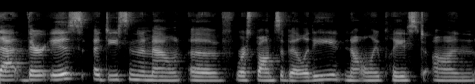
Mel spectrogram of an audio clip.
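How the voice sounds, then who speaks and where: Against a quiet background, a woman speaks fairly slowly at a medium pitch with fairly even intonation, in a normal speaking voice. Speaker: science educator. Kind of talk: webinar presentation.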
